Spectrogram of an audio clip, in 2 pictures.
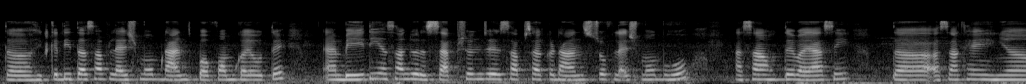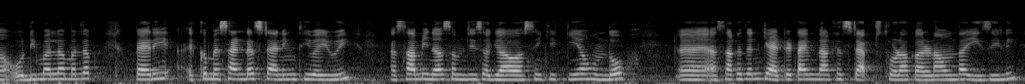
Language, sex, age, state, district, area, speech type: Sindhi, female, 18-30, Gujarat, Kutch, rural, spontaneous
